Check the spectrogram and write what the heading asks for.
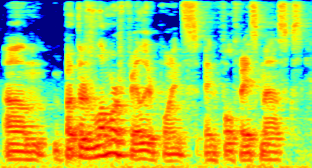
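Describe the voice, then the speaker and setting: A man with a lowish voice and lively intonation speaks at a moderate pace, casually demonstrating scuba gear step by step as a diver reviewing his equipment. He's indoors at home, and the recording carries a roomy echo.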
